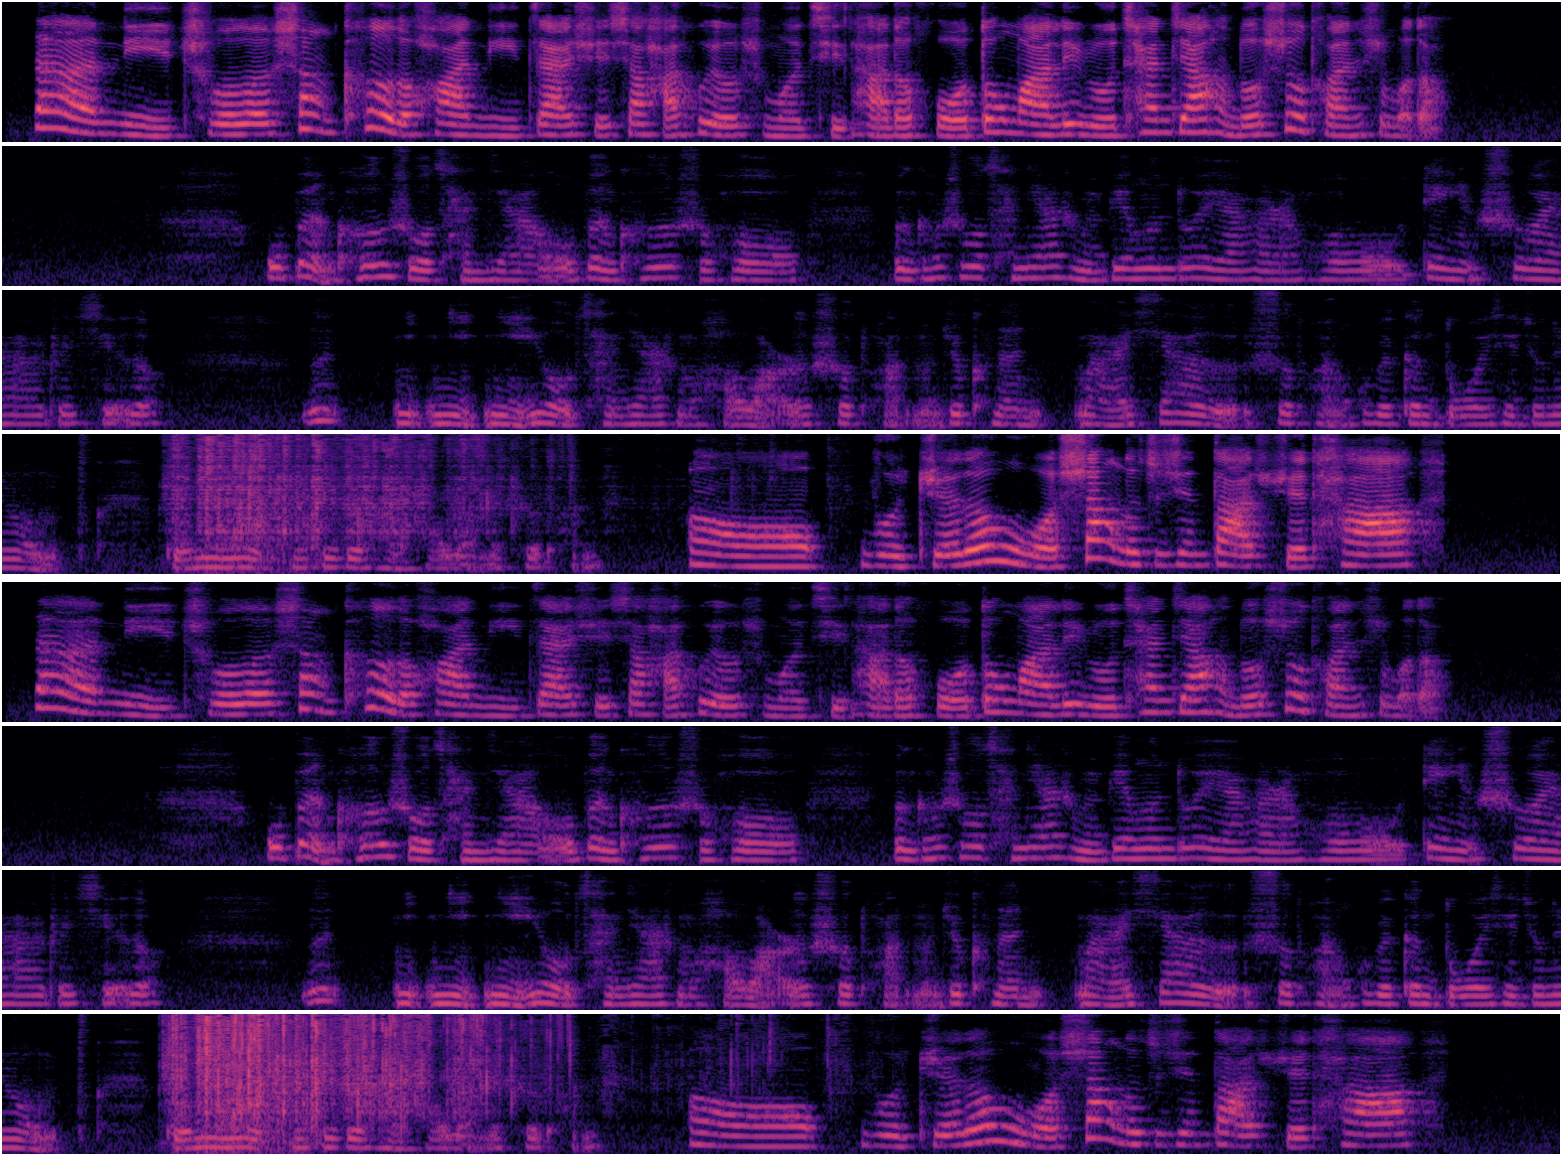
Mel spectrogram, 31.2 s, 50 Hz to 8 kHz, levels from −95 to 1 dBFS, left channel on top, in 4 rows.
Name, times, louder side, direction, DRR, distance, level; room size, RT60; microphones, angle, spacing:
voice 1, 0.2-7.2 26.8-30.6, left 5 dB, 55° left, 0.4 m, -39 dB
voice 2, 8.6-17.3 17.5-26.4, right 2 dB, 20° right, 0.4 m, -49 dB
sound 1, 24.2-26.4 27.0-27.2 27.5-27.6, right 10 dB, 85° right, 0.4 m, -40 dB
2.4 x 2.0 x 2.5 m
head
